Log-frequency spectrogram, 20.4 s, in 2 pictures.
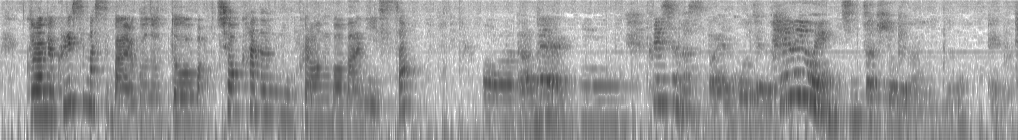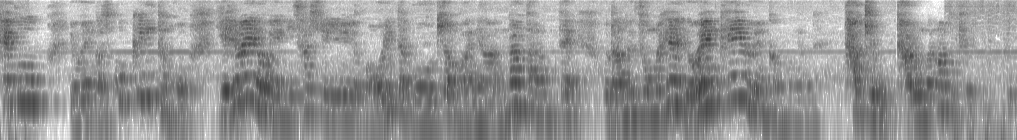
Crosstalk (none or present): none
